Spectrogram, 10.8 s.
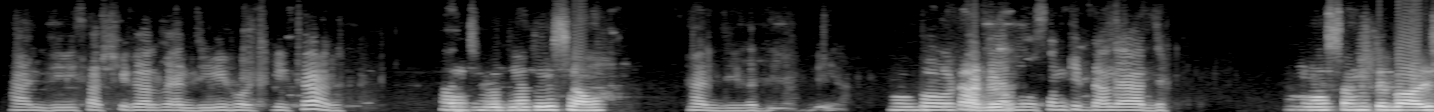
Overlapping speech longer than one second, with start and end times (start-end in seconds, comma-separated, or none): none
